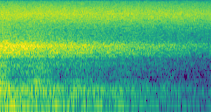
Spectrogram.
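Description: A hissing noise wash in the backing electronic dance track, like a white-noise sweep or cymbal tail, fading steadily after the beat and bass drop away.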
